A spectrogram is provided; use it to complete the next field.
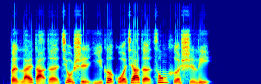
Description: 本来打的就是一个国家的综合实力wav音频生成系统WAV Audio Player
